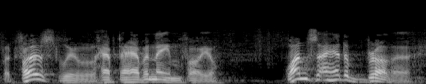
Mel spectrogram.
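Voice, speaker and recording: A man's voice: lowish voice, huge pitch swings, moderate pace. An actor playing a kindly but firm father in an old radio drama. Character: kindly, firm father taking in an orphan boy. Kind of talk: 1940s radio drama acting. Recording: muffled, dated radio broadcast.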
